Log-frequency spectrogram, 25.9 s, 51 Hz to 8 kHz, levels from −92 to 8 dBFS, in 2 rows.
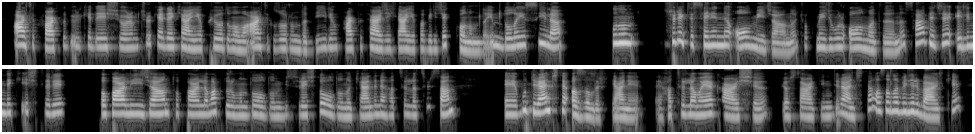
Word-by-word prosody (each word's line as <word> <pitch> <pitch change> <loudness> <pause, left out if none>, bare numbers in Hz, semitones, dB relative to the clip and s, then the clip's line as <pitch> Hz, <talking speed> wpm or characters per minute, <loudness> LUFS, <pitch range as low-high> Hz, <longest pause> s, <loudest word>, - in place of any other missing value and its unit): Artık 260 -1 +7
farklı 195 +3 +4
bir - - -8
ülkede 225 -1 -7
yaşıyorum. 215 -1 -3
Türkiye'deyken 220 -2 0
yapıyordum 195 +1 -3
ama 175 -1 -1
artık 220 -2 +3
zorunda 185 -4 -7
değilim. 210 +3 -8
Farklı 195 -1 0
tercihler 190 -3 +2
yapabilecek 185 +7 -6
konumdayım. 185 - -2
Dolayısıyla 245 +1 +1 0.6
bunun 300 0 +6 0.3
sürekli 325 0 0
seninle 255 0 +1
olmayacağını, 180 -10 -1
çok 230 0 -22
mecbur 215 0 -3
olmadığını, 170 - -3
sadece 295 -2 +1
elindeki 240 -4 -2
işleri 240 -1 -4 0.5
toparlayacağın, 225 0 +5
toparlamak 220 +2 0
durumunda 200 -1 -4
olduğun 185 -3 -5
bir - - -14
süreçte 205 +3 -5
olduğunu 190 -7 -3
kendine 195 +3 0
hatırlatırsan, 215 - -3 0.6
eee, 215 0 0
bu 295 -1 0
direnç 260 +3 +6
de 280 - +2
azalır. 175 -6 0
Yani, 160 -1 -1 0.2
eee, - - -13
hatırlamaya 210 +3 0
karşı 175 -2 -1 0.2
gösterdiğin 185 0 -4
direnç 185 -5 0
de - - 0
azalabilir 275 - +1
belki. 170 - +1
215 Hz, 115 wpm, -24 LUFS, 190-240 Hz, 0.6 s, Artık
